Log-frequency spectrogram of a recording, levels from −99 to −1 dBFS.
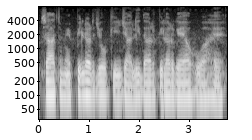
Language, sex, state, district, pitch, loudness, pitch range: Hindi, male, Uttar Pradesh, Lalitpur, 95 Hz, -17 LUFS, 90-100 Hz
